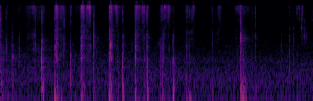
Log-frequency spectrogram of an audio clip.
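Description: Tarot cards are shuffled close by in a quiet room, giving soft, crisp riffling and slapping bursts in quick irregular succession, faint overall, with no voices.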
